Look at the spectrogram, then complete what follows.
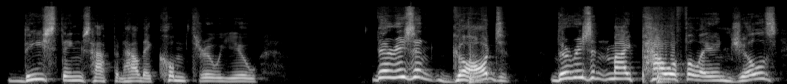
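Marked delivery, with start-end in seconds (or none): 3.7-7.8 loud, higher, slowed denial; emphatic declaration. Real, not acted. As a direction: slam each word down like a verdict. Rejecting claims of divine channelling.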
